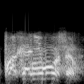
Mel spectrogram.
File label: voice message art reloading, crew tanks russian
